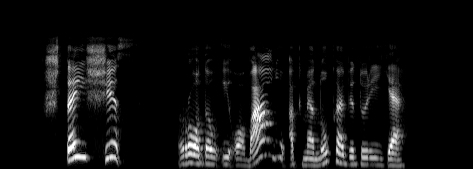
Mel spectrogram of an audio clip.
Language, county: Lithuanian, Kaunas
